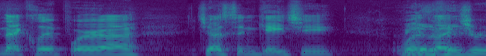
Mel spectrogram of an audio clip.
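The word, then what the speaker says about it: Gaethje: the guy was like Justin gachi or GE or said something and then he's like it's gatei the guy's like I have people for this I know how to pronounce it and he's Justin's like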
